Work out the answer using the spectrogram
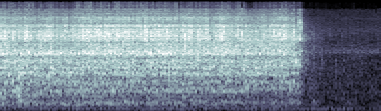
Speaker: in many cases where cavitation is occurring you can even hear these shock wave which sound like gravel moving through a pipe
